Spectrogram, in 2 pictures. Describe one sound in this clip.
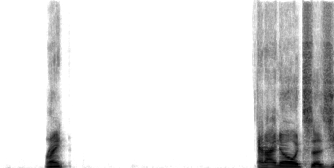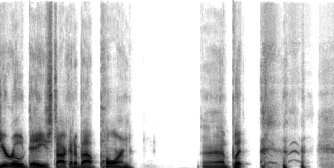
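A man speaks with animation, close into a microphone.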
